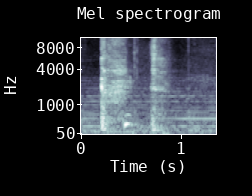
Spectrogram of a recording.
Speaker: I think I have the coronavirus. I sound like shit. I have a cough. I'm on cold meds, and I'm playing copyrighted music.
